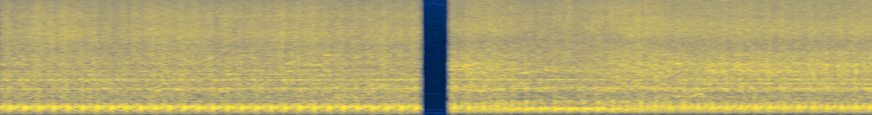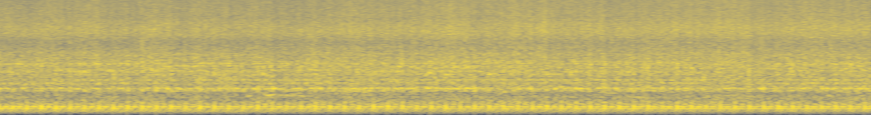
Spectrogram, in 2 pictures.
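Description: Fishing trawler's diesel engine running hard at speed, a loud, steady drone with a fast, even throb. The sound cuts out completely for a moment about four seconds in.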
